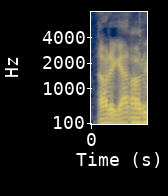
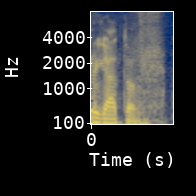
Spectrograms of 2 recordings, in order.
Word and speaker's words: arigato: Arigato for that very much. Did I say that correctly? I know you can say it. – Yeah. – Arigato. – Arigato.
